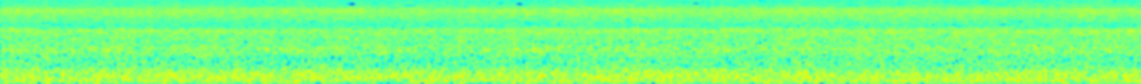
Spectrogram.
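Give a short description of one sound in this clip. A fast river rushes and churns loudly.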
